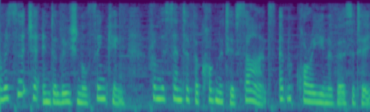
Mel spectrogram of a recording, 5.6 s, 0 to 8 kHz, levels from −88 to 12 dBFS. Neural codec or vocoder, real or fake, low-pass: none; real; 7.2 kHz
